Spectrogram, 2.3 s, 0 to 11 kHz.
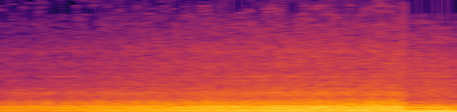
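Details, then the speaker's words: Ferrari 458 Spider V8, bought cheap and sight unseen, first cold start with check engine light on. Even fast high idle with a steady rising hum while the secondary air pump runs, no misses or knocks; sounds smooth. "Okay. So far, so good. It sounds pretty smooth. Let's see when it drops down here. After the secondary air pump stops and it drops, let's see what happens."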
